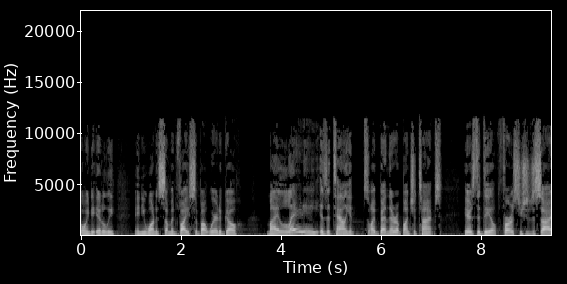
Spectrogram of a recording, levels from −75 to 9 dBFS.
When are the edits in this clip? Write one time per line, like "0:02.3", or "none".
none

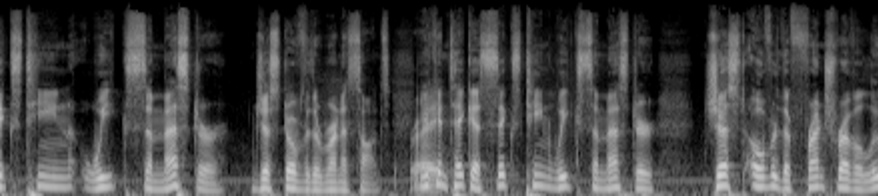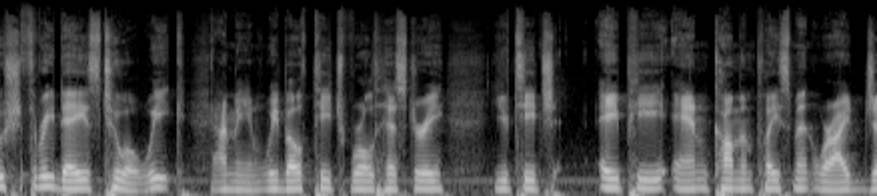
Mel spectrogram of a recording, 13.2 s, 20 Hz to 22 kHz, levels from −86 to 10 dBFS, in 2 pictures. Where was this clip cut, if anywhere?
0:06.7
0:08.1

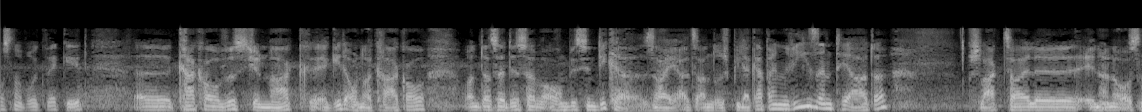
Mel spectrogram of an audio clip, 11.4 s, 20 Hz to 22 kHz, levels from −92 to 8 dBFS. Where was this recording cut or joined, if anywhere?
none

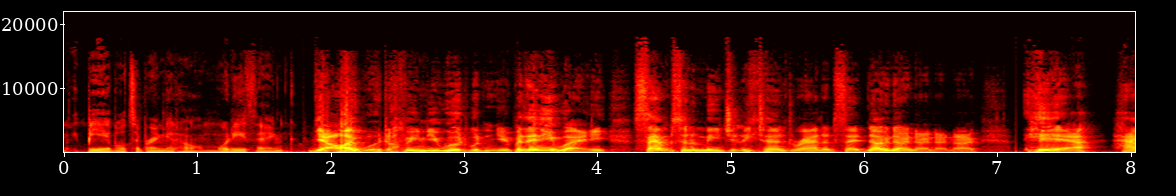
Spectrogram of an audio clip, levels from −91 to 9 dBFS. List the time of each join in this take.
0:01.8

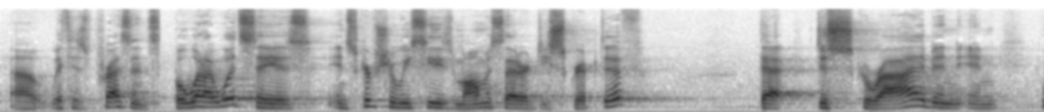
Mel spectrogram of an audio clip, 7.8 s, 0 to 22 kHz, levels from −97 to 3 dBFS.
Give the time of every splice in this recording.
0:01.2

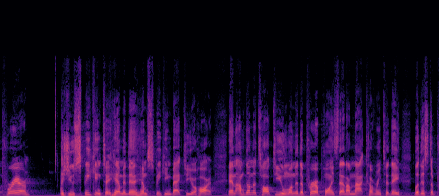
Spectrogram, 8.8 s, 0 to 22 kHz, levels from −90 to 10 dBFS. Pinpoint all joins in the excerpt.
none

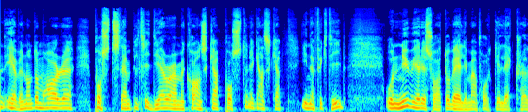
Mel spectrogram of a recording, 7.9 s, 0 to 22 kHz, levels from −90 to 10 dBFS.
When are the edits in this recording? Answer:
0:05.7

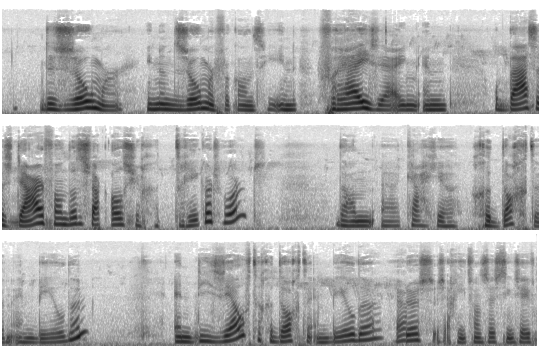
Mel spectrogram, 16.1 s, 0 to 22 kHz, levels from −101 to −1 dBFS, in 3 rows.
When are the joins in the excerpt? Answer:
0:14.8

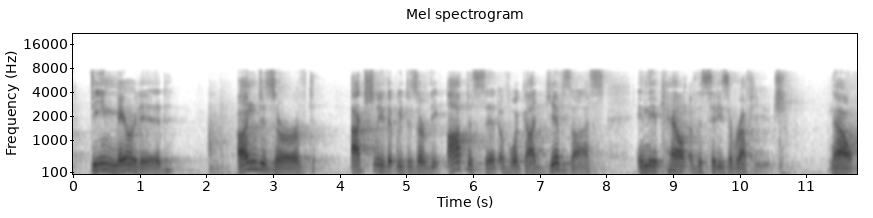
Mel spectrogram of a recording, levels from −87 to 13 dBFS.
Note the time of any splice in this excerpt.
none

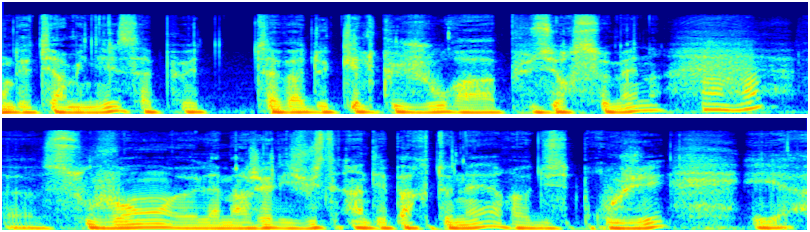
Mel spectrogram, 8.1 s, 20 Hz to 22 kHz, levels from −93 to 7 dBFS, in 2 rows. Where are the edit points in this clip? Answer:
none

